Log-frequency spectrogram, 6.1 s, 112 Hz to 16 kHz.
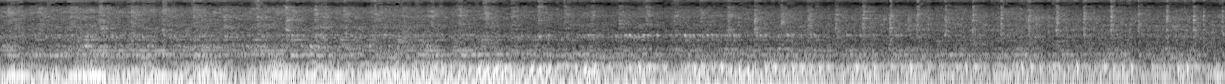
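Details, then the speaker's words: Turbocharged 3800 L67 V6 in a Camaro with new custom exhaust, idling: sharp, steady tick about four times a second; suspected exhaust leak or possible valvetrain issue, found to be a leaking exhaust manifold. "We're suspecting it's an exhaust leak just given its behavior, but it also could very well be some valve train issues."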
